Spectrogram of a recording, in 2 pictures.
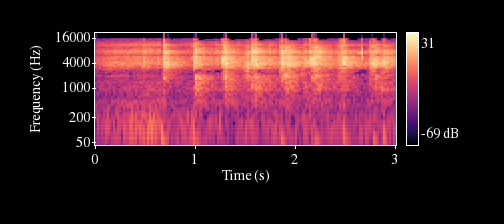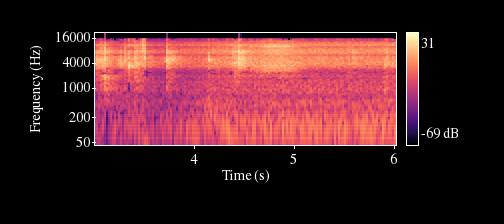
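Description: Irregular sharp clicks and knocks over a steady high hiss, with no speech. The clicks thin out after about four seconds, leaving the hiss.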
